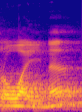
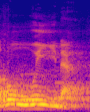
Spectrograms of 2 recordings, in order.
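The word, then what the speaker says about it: رُوِّينا: Wasallam Romi dan naik Ini bacanya itu bisa roweina bisa ruwina Kalau guru-guru kami seringnya menyampaikan lebih afdolnya dibacanya ruwina telah diriwayatkan kepada kami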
